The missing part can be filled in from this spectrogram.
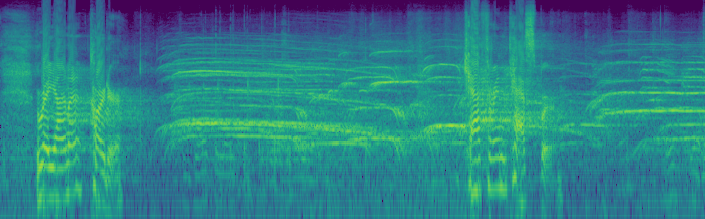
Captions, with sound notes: Rayanna Carter [applause and cheering] Catherine Casper [audience cheering]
